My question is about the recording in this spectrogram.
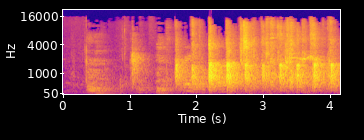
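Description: Audience applauding at the end of a talk, starting with a few separate claps and building to dense, steady clapping about one and a half seconds in.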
